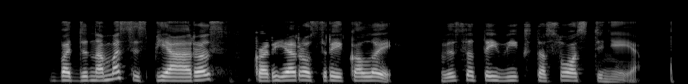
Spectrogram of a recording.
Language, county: Lithuanian, Klaipėda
